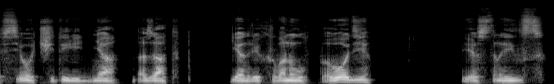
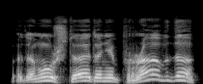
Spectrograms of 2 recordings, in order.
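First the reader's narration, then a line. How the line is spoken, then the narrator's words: Shout. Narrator (Russian): крикнул он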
